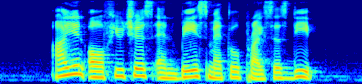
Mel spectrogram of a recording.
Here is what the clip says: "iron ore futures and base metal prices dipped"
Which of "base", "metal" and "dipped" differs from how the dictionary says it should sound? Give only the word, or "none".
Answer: dipped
